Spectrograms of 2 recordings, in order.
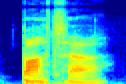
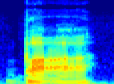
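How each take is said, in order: First: The t sound in the middle is clearly pronounced. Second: The t sound in the middle is dropped. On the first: The speaker sounds posh. "pronounce or enunciate all their letters in a sentence like butter" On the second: The speaker does not sound posh. "and not butter"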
